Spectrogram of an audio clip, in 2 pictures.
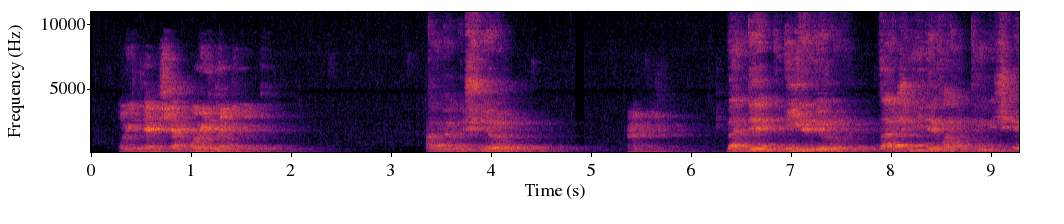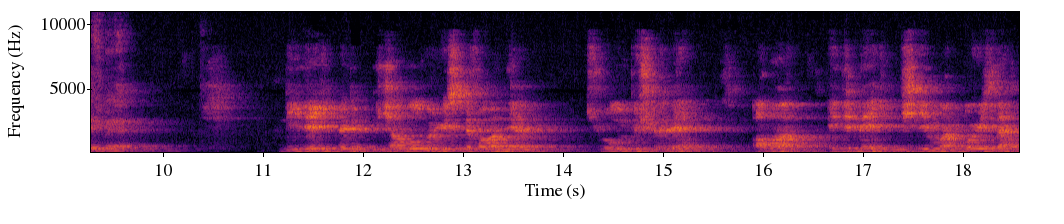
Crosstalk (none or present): none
